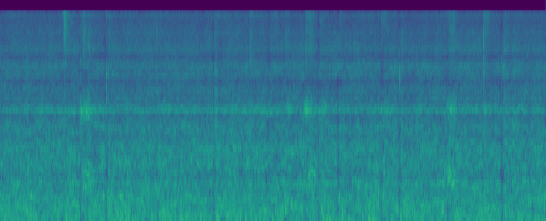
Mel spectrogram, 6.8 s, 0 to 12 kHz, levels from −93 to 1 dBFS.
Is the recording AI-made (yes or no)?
yes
